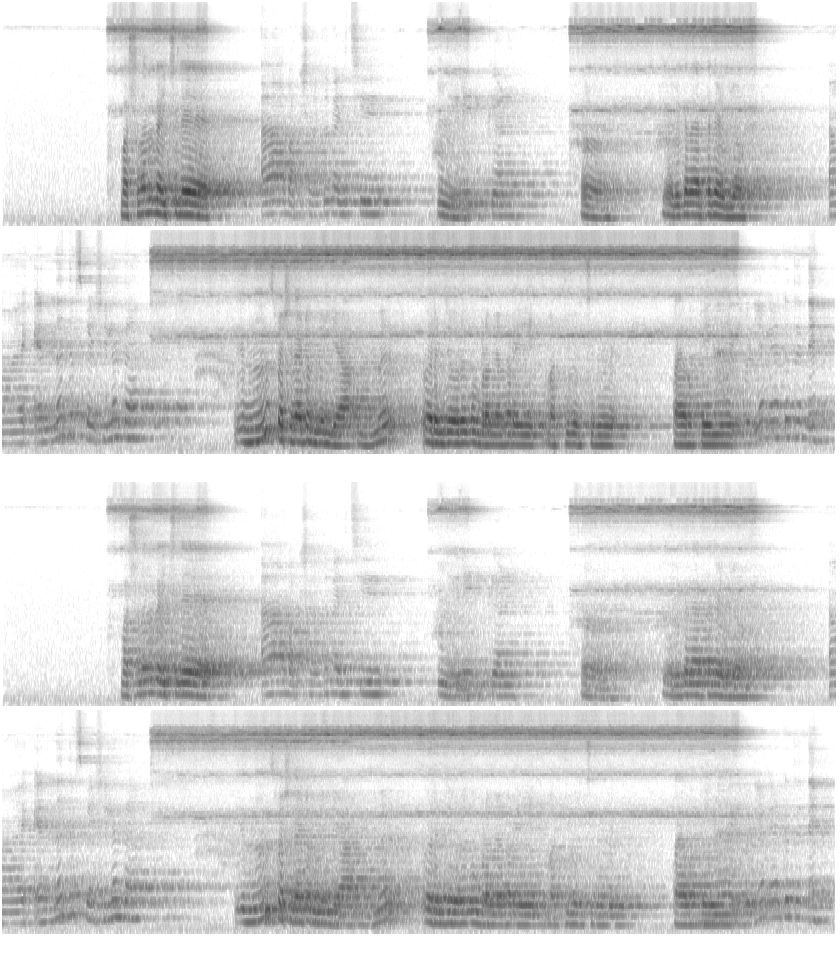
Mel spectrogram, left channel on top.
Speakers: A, on the left; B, in the centre.
A: ഭക്ഷണക്കെ കഴിച്ചില്ലേ
B: ആ ഭക്ഷണൊക്കെ കഴിച്ച്
A: ഉം
B: അങ്ങനെ ഇരിക്കാണ്
A: ആഹ് പണ്യോക്കേ നേരത്തെ കഴിഞ്ഞോ
B: ആ എന്നെന്താ സ്പെഷ്യൽ എന്താ
A: എന്ത ഇന്ന് സ്പെഷ്യലായിട്ട് ഒന്നുല്ല ഇന്ന് വെറ്ഞ്ചോറ് കുമ്പളങ്ങാ കറി മത്തി പൊരിച്ചത് പയറുപ്പേരി
B: ആ ഇവിടെ അങ്ങനെയൊക്കെ തന്നെ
